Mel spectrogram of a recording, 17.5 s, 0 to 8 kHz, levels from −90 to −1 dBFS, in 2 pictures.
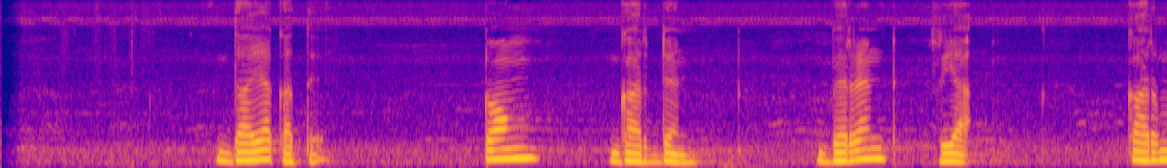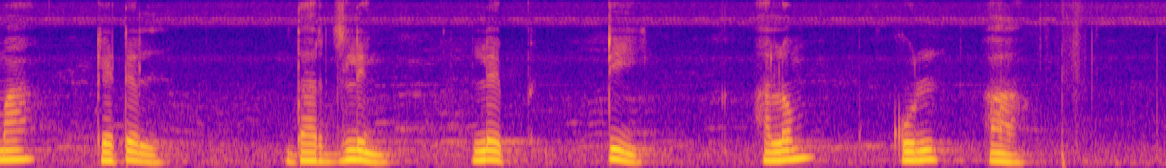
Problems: constant background noise, background conversations at intervals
